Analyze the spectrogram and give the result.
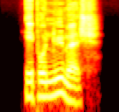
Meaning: eponymous
- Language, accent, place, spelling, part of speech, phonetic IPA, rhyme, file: German, Germany, Berlin, eponymisch, adjective, [epoˈnyːmɪʃ], -yːmɪʃ, De-eponymisch.ogg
